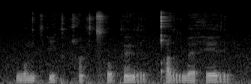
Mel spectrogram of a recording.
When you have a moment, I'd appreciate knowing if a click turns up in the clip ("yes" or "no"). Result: no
